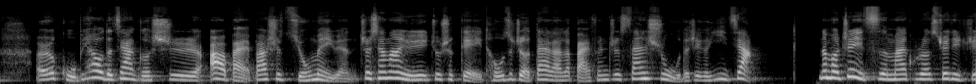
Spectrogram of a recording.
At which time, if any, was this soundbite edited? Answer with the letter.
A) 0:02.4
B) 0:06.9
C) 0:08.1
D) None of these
D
